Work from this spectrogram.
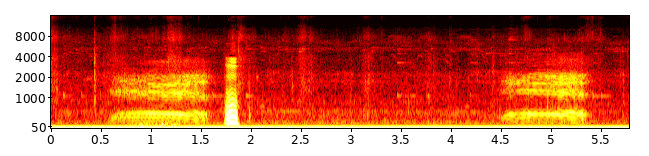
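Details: Cow for sale, second lactation, two-toothed, with a heifer calf; two long, wavering moos about four seconds apart, a brief sharper cry between them, steady low hum behind.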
